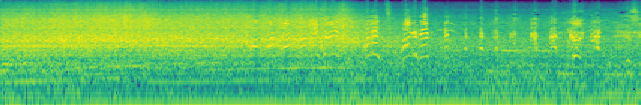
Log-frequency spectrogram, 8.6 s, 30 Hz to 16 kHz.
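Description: A Porsche worth 500,000 euros roars loudly with a steady, broad engine rush that swells and revs, while men chatter excitedly over it.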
